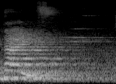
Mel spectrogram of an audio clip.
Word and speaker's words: knife: K को हम नहीं बोल रहे, सिर्फ क्या बोल रहे हैं, नाइफ।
